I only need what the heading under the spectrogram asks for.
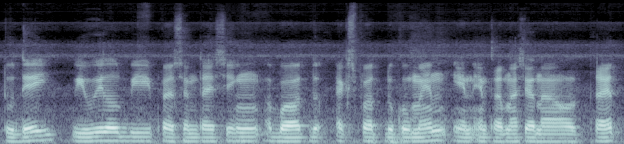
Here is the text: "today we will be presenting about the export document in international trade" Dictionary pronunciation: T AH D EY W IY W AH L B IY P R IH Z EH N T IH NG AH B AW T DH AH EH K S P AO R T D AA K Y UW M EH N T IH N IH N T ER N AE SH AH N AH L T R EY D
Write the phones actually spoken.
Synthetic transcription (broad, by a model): T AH D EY W IY W AH L B IY P R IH S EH N T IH NG AH B AW T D EH K S P AO R T D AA K UW M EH N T IH N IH N T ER N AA S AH N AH L T R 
